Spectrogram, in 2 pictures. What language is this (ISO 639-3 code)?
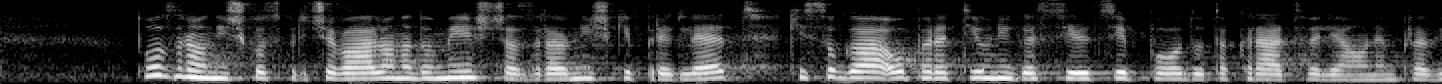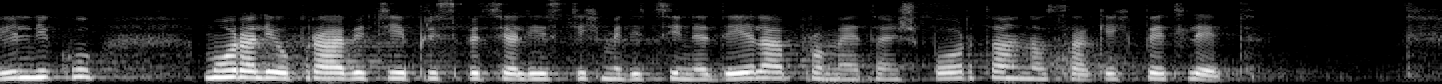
slv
